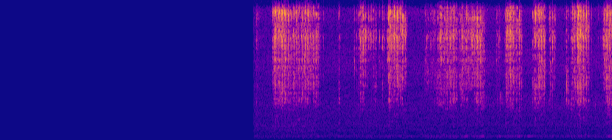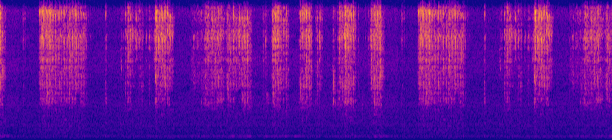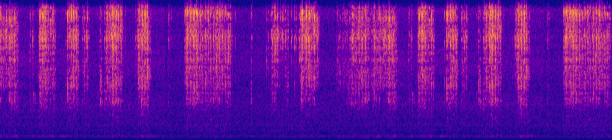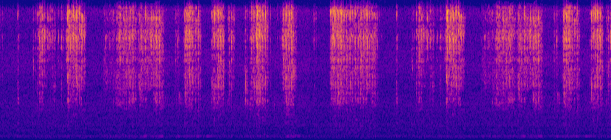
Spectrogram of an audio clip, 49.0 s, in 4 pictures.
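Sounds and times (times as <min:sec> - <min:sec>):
faint low hum: 0:05.1 - 0:48.9.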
